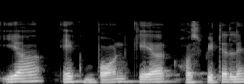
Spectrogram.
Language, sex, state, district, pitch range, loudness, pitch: Hindi, male, Jharkhand, Deoghar, 110-130 Hz, -16 LUFS, 120 Hz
